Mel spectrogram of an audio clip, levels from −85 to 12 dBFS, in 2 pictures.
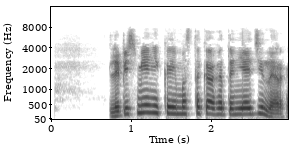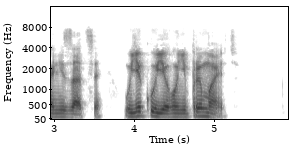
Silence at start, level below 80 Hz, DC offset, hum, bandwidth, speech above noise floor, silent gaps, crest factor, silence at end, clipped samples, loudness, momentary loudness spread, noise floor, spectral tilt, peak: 0.75 s; -60 dBFS; under 0.1%; none; 7.8 kHz; 43 dB; none; 16 dB; 0.85 s; under 0.1%; -17 LUFS; 9 LU; -60 dBFS; -6 dB/octave; -2 dBFS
